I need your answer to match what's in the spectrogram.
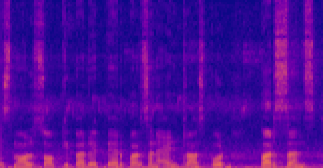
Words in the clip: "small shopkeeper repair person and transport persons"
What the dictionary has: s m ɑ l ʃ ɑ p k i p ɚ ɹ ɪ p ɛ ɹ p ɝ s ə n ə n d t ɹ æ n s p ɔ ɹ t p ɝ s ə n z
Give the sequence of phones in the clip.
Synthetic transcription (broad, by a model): s m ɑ l s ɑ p k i p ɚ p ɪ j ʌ ɹ p ɝ s ə n ə n d t ɹ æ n s p ɔ ɹ t p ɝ s ə n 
